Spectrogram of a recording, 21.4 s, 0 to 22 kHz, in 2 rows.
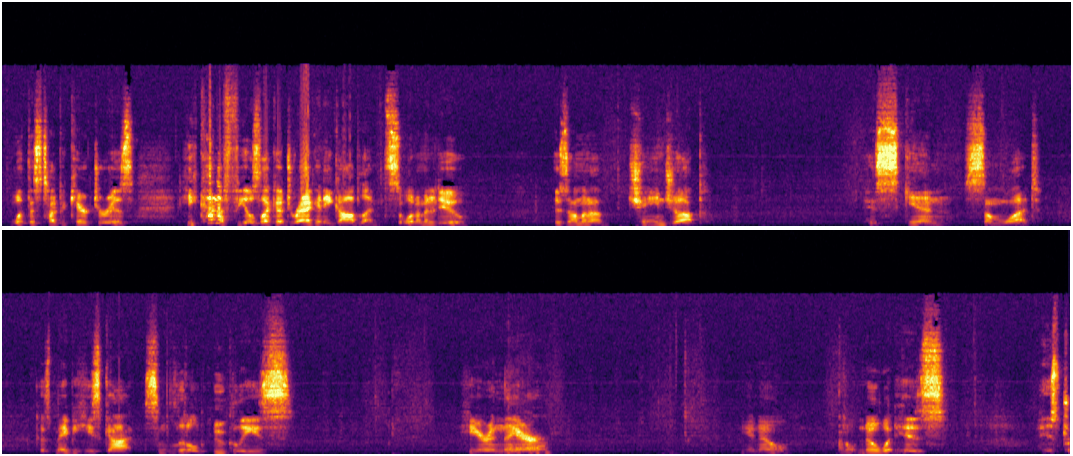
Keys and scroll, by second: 0.1 space, 6.2 space, 8.7 space, 14.4 space, 19.0 space.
